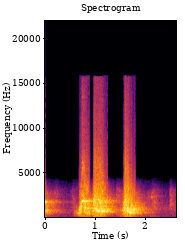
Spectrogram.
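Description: Bull Terrier giving a few sharp, broadband barks in quick succession.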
